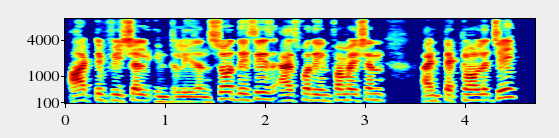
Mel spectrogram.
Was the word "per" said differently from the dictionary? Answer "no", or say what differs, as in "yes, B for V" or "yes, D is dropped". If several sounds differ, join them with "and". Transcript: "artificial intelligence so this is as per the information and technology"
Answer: yes, F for P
